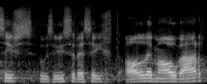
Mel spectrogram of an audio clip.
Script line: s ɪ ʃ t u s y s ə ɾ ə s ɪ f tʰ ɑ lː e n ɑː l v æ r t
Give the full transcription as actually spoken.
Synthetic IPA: s ɪ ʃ s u s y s ə ɾ ə s ɪ χ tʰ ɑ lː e m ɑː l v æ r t

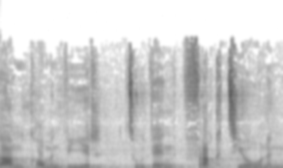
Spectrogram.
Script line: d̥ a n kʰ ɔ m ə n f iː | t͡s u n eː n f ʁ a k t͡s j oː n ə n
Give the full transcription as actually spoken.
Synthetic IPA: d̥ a n kʰ ɔ m ə n v iː | t͡s u d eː n f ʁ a k t͡s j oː n ə n

